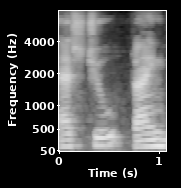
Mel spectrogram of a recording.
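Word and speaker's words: estuarine: यहाँ पे ई भी साइलेंट है, ए भी साइलेंट है, ध्यान रखना है। एस्टुराइन बोला जाता है इसको, ई भी साइलेंट है, ए भी साइलेंट है, एस्टुराइन इकोसिस्टम।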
